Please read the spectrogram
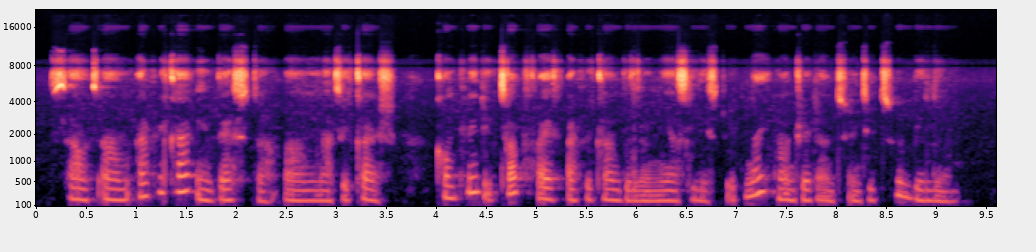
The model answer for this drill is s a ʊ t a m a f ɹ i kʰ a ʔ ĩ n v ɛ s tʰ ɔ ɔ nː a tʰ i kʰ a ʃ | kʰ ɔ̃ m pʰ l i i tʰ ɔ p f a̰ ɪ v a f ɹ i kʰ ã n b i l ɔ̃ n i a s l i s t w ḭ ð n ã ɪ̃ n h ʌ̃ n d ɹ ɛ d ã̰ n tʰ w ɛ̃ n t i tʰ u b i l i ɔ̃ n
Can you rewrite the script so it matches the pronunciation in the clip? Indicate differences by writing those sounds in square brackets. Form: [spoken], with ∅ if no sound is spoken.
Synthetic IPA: s a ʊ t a m a f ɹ i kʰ a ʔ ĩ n v ɛ s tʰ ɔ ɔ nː a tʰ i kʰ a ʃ | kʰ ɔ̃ m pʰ l i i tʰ ɔ p f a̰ ɪ v a f ɹ i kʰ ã n b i l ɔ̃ n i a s l i s t w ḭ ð n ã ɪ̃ n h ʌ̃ n d ɹ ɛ d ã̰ n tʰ w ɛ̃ n t i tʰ u b i l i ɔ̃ n

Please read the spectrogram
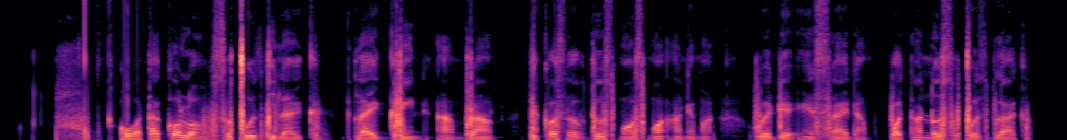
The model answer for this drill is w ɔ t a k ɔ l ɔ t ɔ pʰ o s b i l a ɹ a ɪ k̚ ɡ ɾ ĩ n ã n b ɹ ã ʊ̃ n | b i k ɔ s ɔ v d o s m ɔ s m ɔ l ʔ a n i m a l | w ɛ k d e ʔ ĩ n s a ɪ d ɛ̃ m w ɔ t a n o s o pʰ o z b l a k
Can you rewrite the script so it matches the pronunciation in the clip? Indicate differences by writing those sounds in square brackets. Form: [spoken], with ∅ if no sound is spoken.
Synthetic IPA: w ɔ t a k ɔ l ɔ [s] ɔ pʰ o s b i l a [l] a ɪ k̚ ɡ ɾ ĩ n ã n b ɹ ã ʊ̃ n | b i k ɔ s ɔ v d o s m ɔ s m ɔ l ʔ a n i m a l | w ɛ [∅] d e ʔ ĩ n s a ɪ d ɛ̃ m w ɔ t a n o s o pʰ o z b l a k

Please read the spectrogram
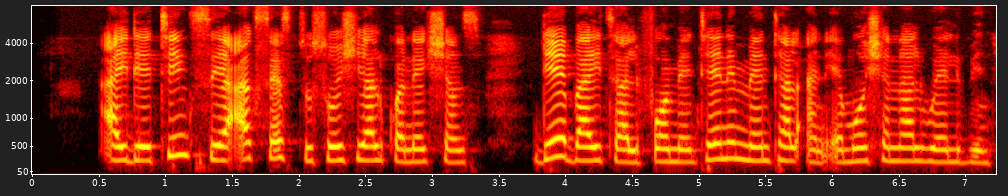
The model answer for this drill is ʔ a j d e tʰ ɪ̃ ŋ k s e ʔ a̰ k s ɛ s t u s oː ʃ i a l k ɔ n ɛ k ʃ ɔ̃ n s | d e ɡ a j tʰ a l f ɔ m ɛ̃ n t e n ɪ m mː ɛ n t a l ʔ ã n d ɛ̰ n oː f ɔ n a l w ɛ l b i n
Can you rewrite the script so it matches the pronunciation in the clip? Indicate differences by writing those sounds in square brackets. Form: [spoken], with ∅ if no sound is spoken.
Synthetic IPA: ʔ a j d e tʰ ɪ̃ ŋ k s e ʔ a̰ k s ɛ s t u s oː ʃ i a l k ɔ n ɛ k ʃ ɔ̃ n s | d e [b] a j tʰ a l f ɔ m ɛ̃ n t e n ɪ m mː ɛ n t a l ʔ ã n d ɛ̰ [m] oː [ʃ] ɔ n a l w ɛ l b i n

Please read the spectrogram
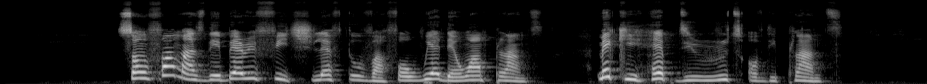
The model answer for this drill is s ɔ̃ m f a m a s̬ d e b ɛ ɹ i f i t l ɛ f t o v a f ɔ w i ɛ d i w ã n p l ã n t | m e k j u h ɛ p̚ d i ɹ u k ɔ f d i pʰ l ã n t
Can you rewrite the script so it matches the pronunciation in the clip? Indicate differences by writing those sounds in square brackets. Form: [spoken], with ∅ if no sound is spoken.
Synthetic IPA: s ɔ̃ m f a m a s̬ d e b ɛ ɹ i f i [t͡ʃ] l ɛ f t o v a f ɔ w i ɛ d [ɛ] w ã n p l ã n t | m e k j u h ɛ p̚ d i ɹ u [t] ɔ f d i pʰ l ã n t

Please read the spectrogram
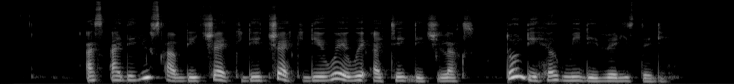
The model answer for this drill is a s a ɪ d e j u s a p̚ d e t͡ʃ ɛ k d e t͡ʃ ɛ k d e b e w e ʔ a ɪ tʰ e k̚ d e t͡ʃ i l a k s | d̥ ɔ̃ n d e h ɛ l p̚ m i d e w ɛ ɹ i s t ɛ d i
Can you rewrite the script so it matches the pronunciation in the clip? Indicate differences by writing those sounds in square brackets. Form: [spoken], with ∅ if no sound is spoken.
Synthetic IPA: a s a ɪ d e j u s a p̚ d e t͡ʃ ɛ k d e t͡ʃ ɛ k d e [w] e w e ʔ a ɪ tʰ e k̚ d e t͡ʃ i l a k s | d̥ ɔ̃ n d e h ɛ l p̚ m i d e [v] ɛ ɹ i s t ɛ d i

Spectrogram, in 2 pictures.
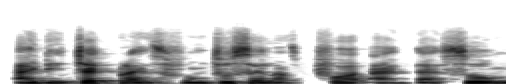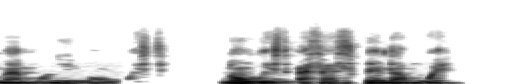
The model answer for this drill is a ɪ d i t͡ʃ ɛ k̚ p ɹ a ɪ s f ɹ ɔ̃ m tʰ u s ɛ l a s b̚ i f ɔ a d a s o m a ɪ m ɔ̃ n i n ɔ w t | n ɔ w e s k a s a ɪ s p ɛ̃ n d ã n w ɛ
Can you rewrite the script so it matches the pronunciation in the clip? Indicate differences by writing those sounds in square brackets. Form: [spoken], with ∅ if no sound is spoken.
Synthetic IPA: a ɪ d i t͡ʃ ɛ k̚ p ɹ a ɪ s f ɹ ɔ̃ m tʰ u s ɛ l a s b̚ i f ɔ a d a s o m a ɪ m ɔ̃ n i n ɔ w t | n ɔ w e s [t] a s a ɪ s p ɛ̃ n d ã [m] w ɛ

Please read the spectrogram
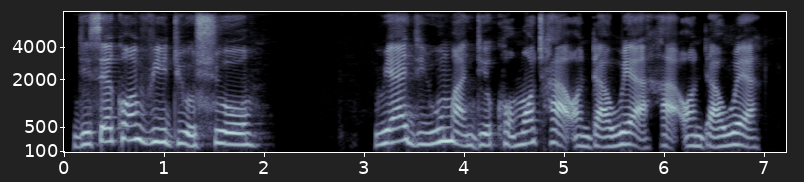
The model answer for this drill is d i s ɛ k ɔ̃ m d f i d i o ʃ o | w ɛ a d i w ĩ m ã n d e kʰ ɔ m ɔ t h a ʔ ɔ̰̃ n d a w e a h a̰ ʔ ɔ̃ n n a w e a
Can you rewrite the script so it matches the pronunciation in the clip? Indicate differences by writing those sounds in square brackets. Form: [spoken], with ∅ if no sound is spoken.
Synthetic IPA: d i s ɛ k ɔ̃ [n] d [v] i d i o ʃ o | w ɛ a d i w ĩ m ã n d e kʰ ɔ m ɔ t h a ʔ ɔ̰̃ n d a w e a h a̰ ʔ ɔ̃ n [d] a w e a

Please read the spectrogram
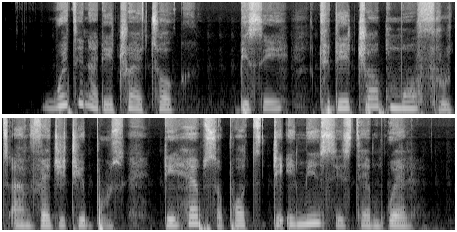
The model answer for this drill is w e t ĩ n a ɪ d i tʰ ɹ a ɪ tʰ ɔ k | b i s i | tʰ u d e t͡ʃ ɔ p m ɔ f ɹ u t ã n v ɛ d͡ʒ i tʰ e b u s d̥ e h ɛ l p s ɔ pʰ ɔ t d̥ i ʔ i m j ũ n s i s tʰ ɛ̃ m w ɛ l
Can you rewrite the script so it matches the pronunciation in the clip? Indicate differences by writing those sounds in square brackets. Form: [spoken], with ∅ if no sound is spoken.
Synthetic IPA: w e t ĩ n a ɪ d [e] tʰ ɹ a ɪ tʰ ɔ k | b i s [e] | tʰ u d e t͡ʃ ɔ p m ɔ f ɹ u t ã n v ɛ d͡ʒ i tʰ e b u s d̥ e h ɛ l p s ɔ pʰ ɔ t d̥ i ʔ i m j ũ n s i s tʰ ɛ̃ m w ɛ l

